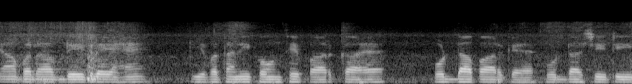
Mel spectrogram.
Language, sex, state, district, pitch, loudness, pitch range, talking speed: Hindi, male, Haryana, Rohtak, 120 Hz, -17 LUFS, 115-120 Hz, 190 wpm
